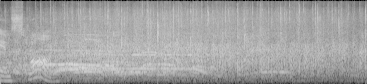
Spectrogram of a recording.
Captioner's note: audience cheering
